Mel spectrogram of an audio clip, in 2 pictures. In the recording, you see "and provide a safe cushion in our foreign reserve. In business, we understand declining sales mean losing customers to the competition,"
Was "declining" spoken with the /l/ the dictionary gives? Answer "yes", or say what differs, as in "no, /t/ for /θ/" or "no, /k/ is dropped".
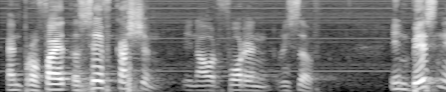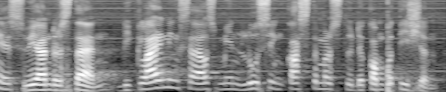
yes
